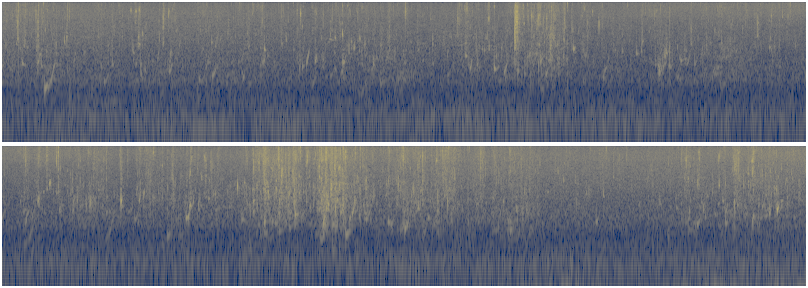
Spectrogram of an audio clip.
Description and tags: light waves (w/ birds and wind)
Took this several months ago while I was on a walk but never uploaded it... Until now! Hope you like this relaxing - but short - sound effect.
beach, beautiful, birds, field-recording, lake, nature, ocean, sea, seaside, shore, water, wave, waves, wind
